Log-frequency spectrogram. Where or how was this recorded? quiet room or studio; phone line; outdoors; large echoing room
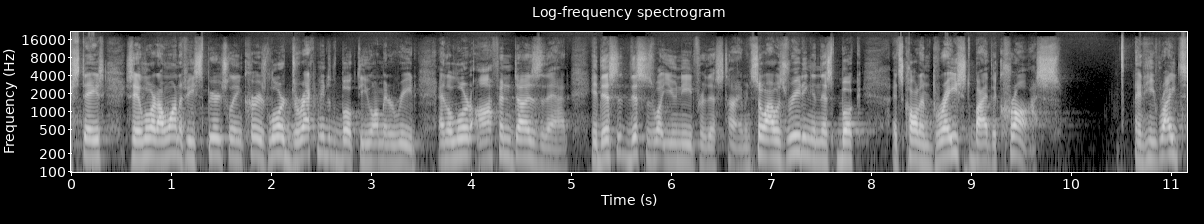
large echoing room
